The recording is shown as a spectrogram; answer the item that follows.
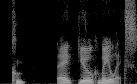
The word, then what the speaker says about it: Kuntz: The last name of the German soccer coach we interviewed earlier this week is pronounced Coates. Coates.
